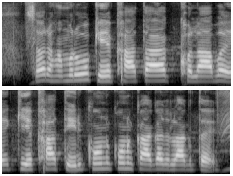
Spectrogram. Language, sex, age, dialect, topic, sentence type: Maithili, male, 18-24, Eastern / Thethi, banking, question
